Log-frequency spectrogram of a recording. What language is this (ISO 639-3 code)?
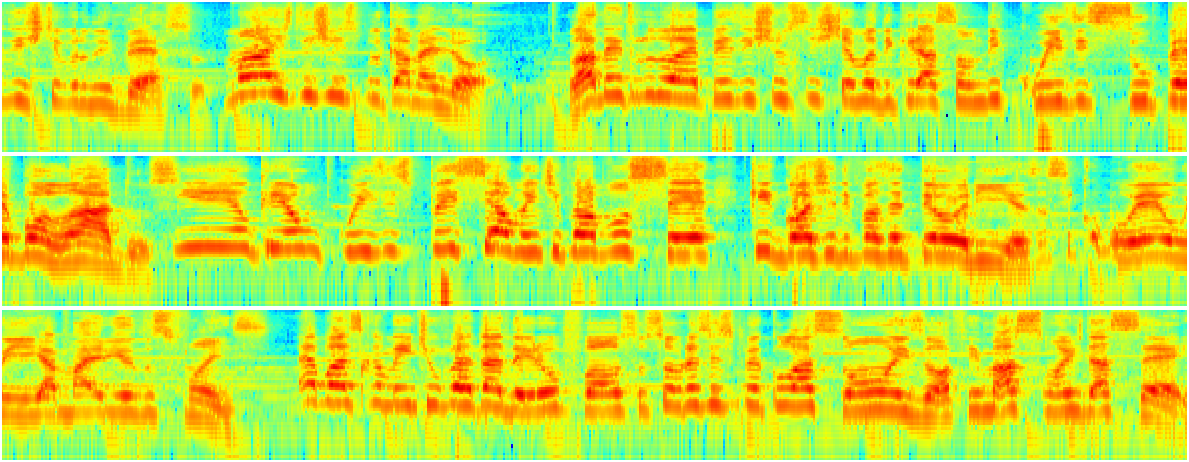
por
